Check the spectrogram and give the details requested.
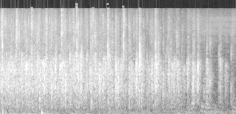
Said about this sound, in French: Je crois qu'on peut l'applaudir chaleureusement. Merci.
